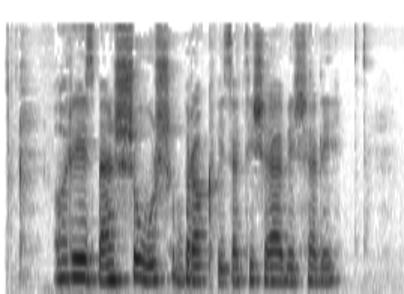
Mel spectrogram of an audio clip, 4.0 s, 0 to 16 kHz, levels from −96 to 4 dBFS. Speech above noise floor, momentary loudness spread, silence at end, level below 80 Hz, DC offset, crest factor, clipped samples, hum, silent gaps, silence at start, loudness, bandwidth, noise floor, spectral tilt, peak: 31 dB; 17 LU; 0.65 s; -62 dBFS; under 0.1%; 16 dB; under 0.1%; none; none; 0.2 s; -18 LUFS; 11.5 kHz; -50 dBFS; -3 dB/octave; -4 dBFS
